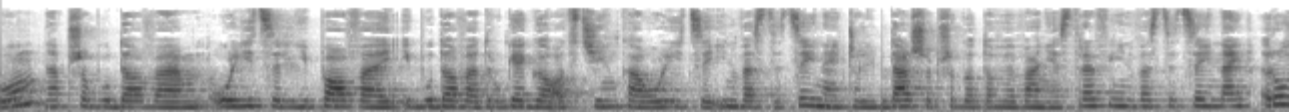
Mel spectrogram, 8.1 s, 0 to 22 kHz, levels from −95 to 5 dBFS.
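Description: No technical faults can be heard anywhere in the clip. Nothing in the audio breaks, drops out or changes character along the way.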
